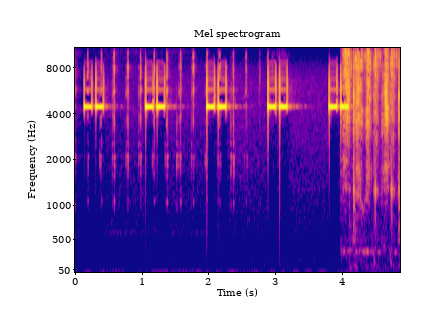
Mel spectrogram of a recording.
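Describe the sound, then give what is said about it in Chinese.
An alarm clock ringing in five short bursts of rapid, high-pitched beeps about a second apart. The ringing then stops and a louder, harsh rustling noise takes over. “闹钟响起”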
